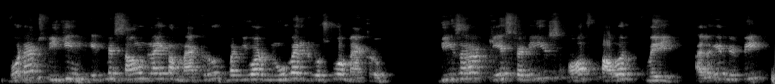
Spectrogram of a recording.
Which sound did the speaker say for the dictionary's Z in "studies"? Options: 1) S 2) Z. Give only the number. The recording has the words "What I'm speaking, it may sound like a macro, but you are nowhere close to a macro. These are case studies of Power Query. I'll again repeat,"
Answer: 2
